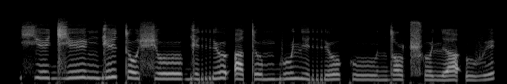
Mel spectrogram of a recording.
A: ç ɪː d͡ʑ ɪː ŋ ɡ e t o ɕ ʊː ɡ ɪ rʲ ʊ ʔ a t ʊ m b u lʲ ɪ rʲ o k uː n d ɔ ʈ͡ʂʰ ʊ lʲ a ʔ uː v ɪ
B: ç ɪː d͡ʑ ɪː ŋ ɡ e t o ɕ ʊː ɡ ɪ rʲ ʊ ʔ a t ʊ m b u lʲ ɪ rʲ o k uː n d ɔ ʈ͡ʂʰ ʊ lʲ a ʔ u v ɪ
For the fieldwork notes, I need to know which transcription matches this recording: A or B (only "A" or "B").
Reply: B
